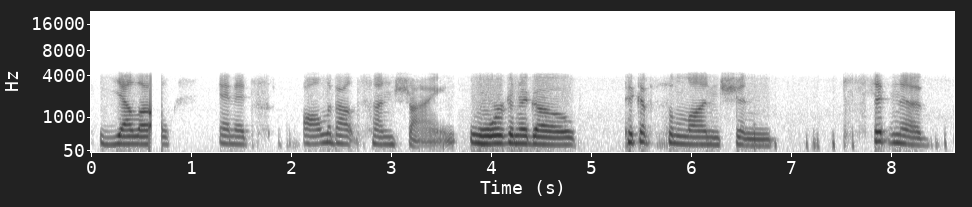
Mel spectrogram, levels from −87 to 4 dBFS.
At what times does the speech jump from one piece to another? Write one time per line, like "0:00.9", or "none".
0:03.7
0:05.3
